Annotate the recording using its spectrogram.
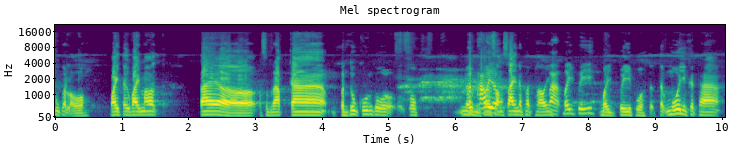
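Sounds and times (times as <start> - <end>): man speaking: 0.0 - 1.6, 2.2 - 10.0.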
